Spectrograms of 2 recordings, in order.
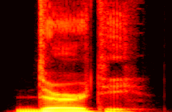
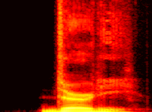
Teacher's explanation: Quando o T aparece entre vogais, ou sons que funcionam como vogais, tipo o R antes e o Y depois em dirty, ele muitas vezes soa como um D bem rápido, quase como o nosso R fraco na palavra cara, sabe? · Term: flapped T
